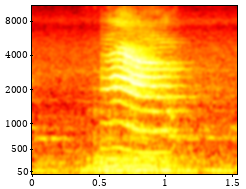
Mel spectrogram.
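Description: A single drawn-out cat meow, clear and fairly close, rising and then fading away over quiet background.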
